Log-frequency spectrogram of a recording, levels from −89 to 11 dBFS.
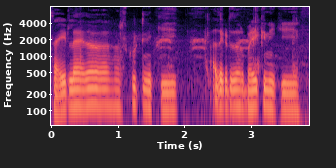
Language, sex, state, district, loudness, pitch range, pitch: Tamil, male, Tamil Nadu, Kanyakumari, -16 LUFS, 105-125 Hz, 120 Hz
